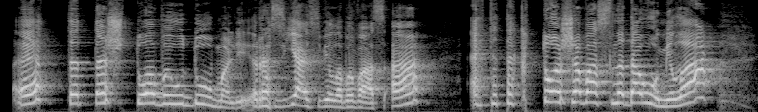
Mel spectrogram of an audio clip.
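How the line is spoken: Distant shouting old woman. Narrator (Russian): Еще с реки, из лодки закричала бабушка

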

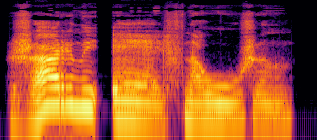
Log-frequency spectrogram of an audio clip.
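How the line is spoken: Purring witch. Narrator (Russian): промурлыкала ведьма

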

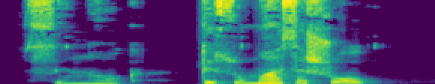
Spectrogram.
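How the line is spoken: Queen's exclamation. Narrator (Russian): воскликнула королева

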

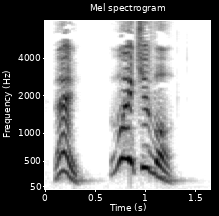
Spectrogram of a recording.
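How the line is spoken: Monster shouting. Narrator (Russian): закричало чудовище

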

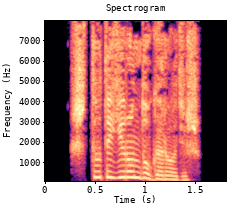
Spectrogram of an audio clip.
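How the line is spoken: Trembling voice asking. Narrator (Russian): дрожащим голосом спросила Лена

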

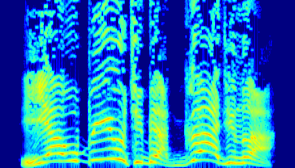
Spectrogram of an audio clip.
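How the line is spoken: Thunderous shout. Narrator (Russian): громовым голосом закричал

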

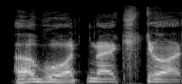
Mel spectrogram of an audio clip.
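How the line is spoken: Deep bass voice. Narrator (Russian): сказал басом

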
